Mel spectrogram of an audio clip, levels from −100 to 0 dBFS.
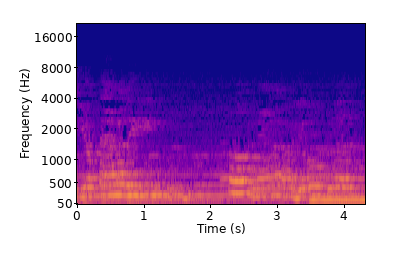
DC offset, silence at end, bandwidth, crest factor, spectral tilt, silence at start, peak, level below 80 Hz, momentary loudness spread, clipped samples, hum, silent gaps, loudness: under 0.1%; 0 s; 5.6 kHz; 12 dB; -11.5 dB/octave; 0 s; -22 dBFS; -58 dBFS; 9 LU; under 0.1%; none; none; -35 LUFS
